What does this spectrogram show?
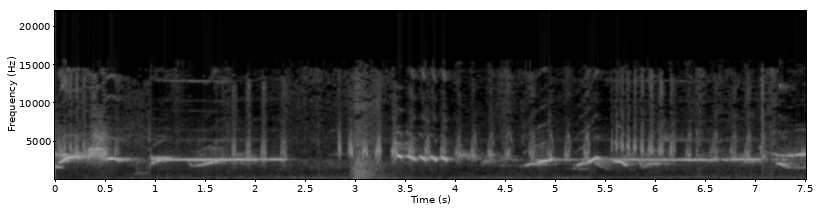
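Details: Huyt Co bird singing competitively as a fired-up decoy bird; clear high whistled phrases with rising and falling slurs and fast trills, a sharp click midway.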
